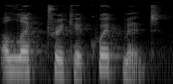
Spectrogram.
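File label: "Electric equipment", English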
